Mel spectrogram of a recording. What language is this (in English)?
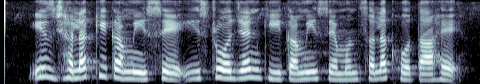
Urdu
